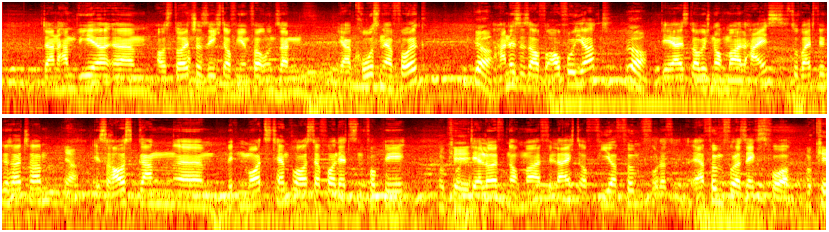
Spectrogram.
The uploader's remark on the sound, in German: Endlich ist der Tag gekommen und der UTMB steht an. Wir haben rund um das Event Stimmen aufgenommen und euch die Atmosphäre eingefangen.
